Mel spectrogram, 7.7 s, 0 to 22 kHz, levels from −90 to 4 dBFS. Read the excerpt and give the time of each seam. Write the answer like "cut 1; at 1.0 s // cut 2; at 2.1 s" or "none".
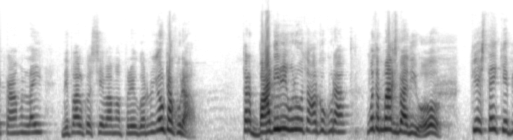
cut 1; at 6.8 s

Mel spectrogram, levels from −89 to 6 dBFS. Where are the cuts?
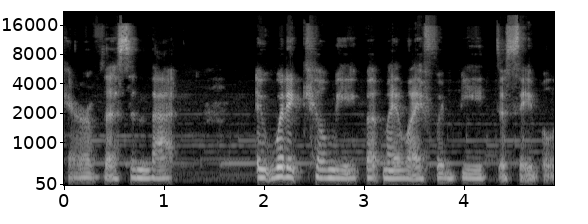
none

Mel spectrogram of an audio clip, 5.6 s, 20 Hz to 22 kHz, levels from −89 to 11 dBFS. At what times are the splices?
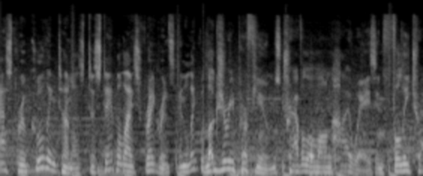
cut 1; at 2.7 s

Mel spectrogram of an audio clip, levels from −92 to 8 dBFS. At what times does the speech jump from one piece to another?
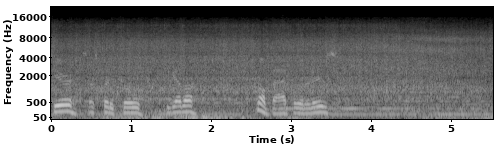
none

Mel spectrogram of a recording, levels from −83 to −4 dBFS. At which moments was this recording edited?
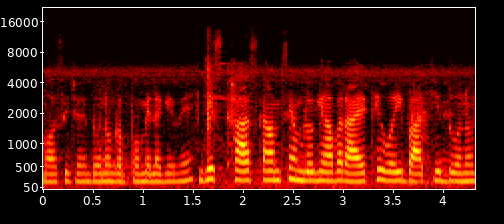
cut 1; at 1.5 s

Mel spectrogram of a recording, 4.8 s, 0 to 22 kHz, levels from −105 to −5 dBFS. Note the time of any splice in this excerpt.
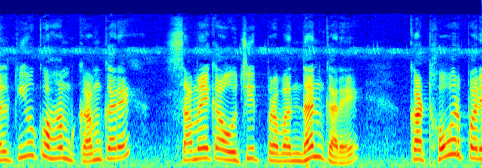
none

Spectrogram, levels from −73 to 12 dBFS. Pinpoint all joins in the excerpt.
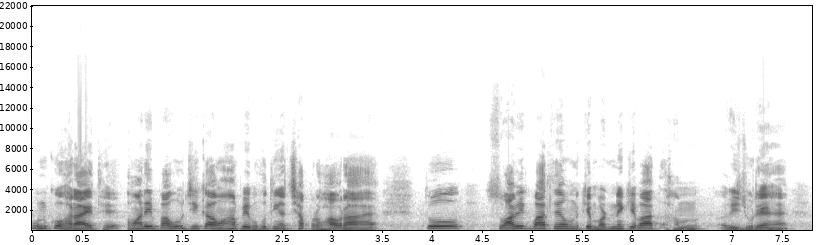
cut 1; at 0.9 s

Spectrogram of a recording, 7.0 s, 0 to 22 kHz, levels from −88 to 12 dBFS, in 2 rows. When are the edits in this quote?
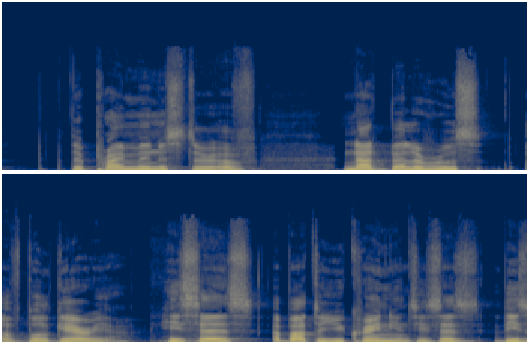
cut 1; at 4.4 s

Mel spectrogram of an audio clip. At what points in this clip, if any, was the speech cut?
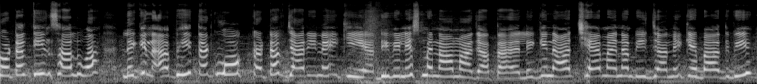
cut 1; at 3.7 s

